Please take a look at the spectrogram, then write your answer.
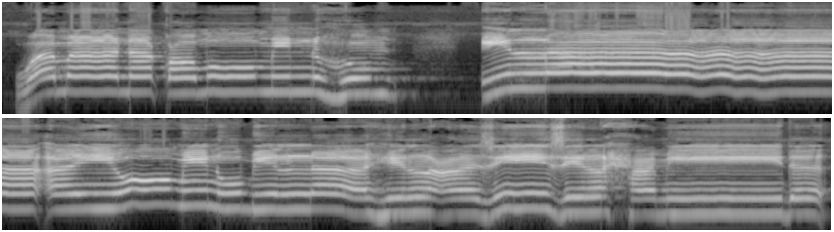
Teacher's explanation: qaah Hamzah di sini dalam permasalahan maadjaiz munfasil al-isba al-isba dikenyangkan maka di sini dibaca dalam keadaan al-isba dan minhumnya dalam keadaan asakt maknanya Sukut sebentar · sukun mimnya disakat karena bertemu dengan Hamzah · dibaca dalam keadaan al-isba dan minhumnya dalam keadaan as-sakt. Maknanya sukut sebentar. Maka kita baca qiraah hamzah, wa ma naqamu minhum illa ayyuminu billahil azizil hamid.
